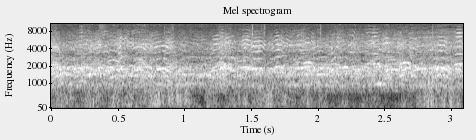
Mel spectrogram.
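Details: A flock of 20,000 plus snow geese at a refuge, spooked from grazing into a low flying frenzy: dense continuous honking chorus over strong low rushing noise from beating wings.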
